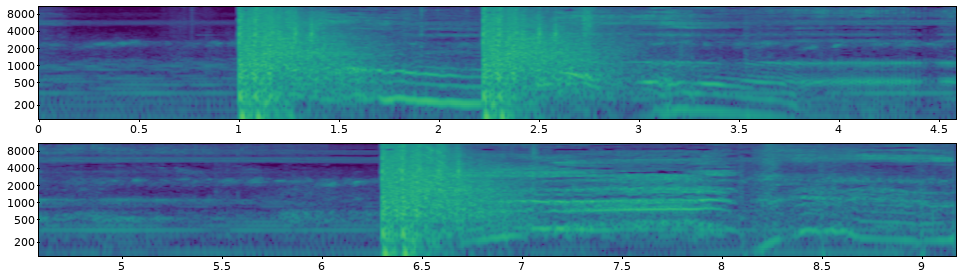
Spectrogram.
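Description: A heavy gun fires loud blasts that echo away.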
